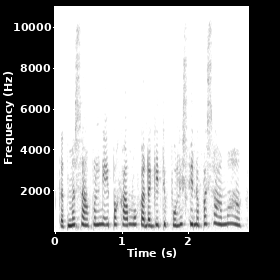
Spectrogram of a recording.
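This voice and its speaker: An actress playing a protective, earnest younger sister in an audio drama. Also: female voice, extremely high pitch, steady tone, quick pace. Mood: worried.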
